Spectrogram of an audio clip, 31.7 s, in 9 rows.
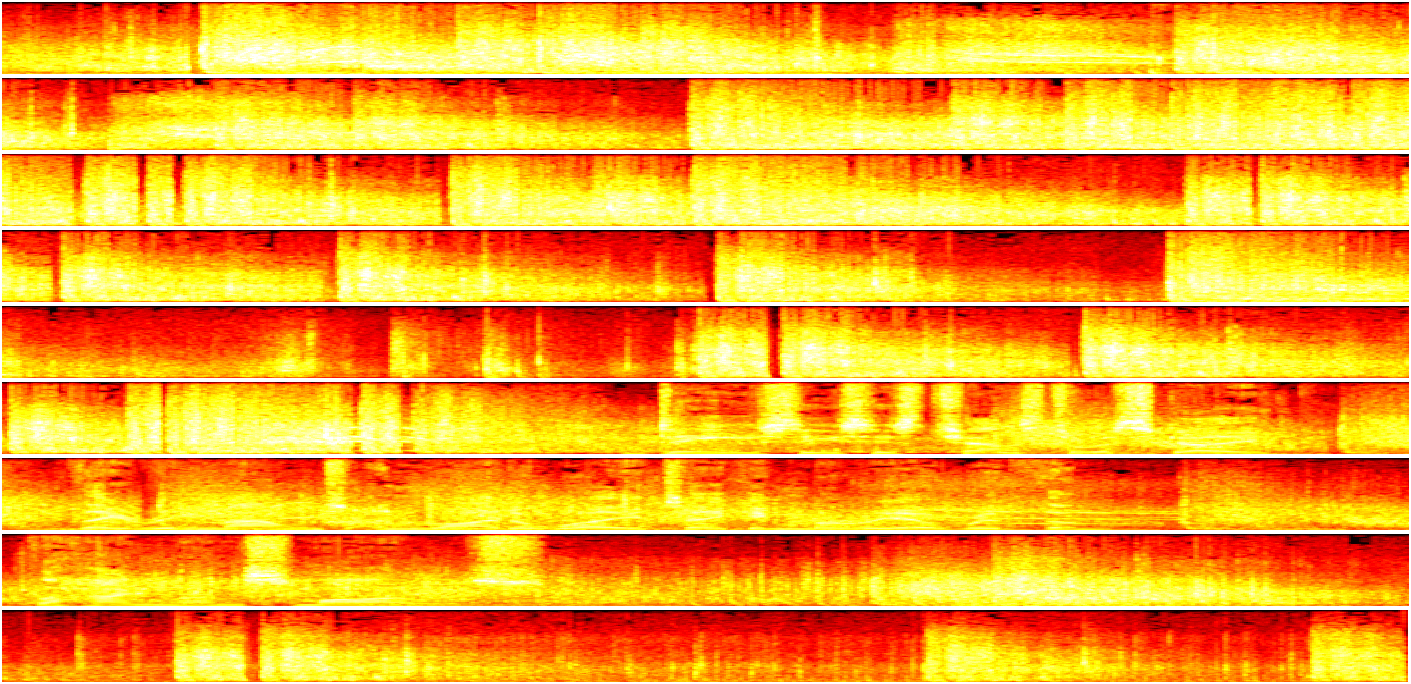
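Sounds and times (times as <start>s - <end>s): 
heavy gunfire from a posse returning fire in a Western: 0.0s - 14.8s, 15.7s - 31.6s
speech: 19.3s - 24.0s, 24.7s - 26.1s.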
